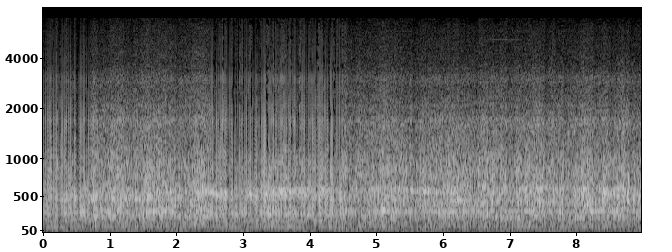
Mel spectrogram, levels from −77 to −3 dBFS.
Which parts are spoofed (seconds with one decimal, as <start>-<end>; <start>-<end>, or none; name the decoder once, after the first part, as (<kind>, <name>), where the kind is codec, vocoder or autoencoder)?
0.0-0.7 (vocoder, BigVGAN v2); 2.5-4.5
